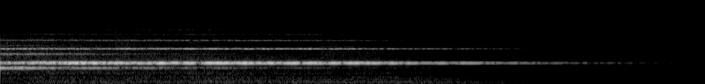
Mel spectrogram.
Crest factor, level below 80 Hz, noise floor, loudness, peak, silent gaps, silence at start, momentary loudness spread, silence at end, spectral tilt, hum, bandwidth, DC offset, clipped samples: 14 dB; -70 dBFS; -81 dBFS; -23 LUFS; -12 dBFS; none; 0 s; 16 LU; 1.8 s; -2 dB/octave; none; 5.4 kHz; under 0.1%; under 0.1%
